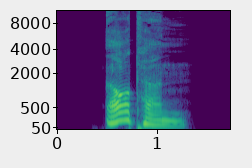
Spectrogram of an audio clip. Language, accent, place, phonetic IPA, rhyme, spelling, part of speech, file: German, Germany, Berlin, [ˈœʁtɐn], -œʁtɐn, Örtern, noun, De-Örtern.ogg
- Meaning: dative plural of Ort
